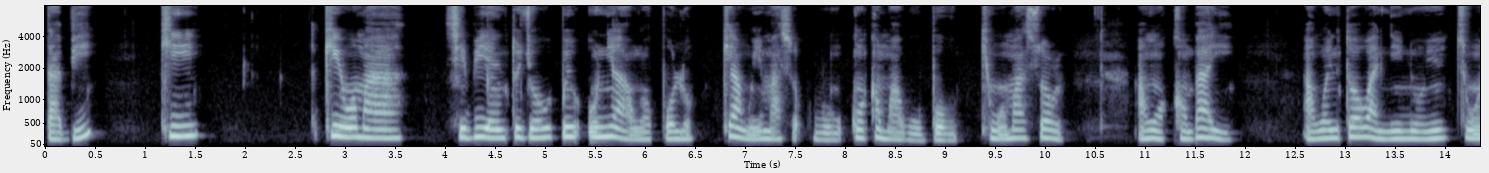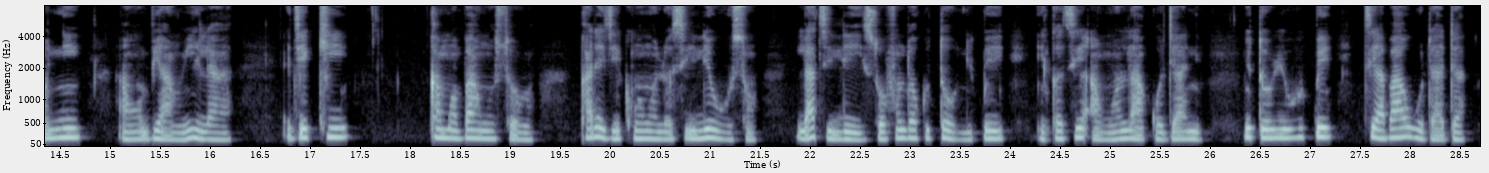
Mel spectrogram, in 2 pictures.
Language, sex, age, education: Yoruba, female, 15-29, primary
